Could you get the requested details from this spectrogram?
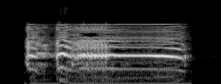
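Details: A rooster crows early at a farm: a single crow with a brief opening note, then a long, drawn-out, strained cry held steady for over a second, with no other sounds.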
